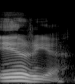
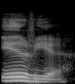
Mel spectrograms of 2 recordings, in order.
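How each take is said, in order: The two takes are said the same way.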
